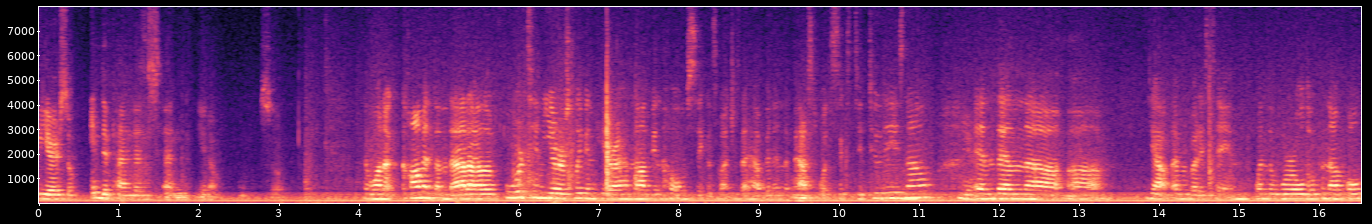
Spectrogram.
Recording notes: We also hear from a local Russian-American who now lives in Estes Park. I have also included part of the lecture that the three Ukrainian-American women gave last night at the Estes Valley Library.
